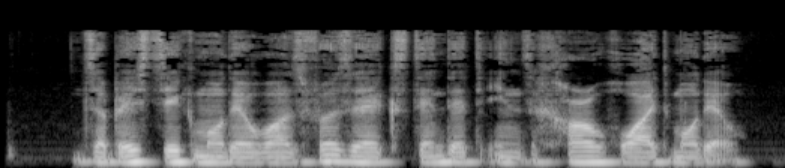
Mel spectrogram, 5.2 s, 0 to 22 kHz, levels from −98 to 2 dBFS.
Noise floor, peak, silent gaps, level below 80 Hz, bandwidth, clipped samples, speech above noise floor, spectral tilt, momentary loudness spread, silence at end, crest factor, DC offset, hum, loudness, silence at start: -47 dBFS; -6 dBFS; none; -44 dBFS; 11.5 kHz; under 0.1%; 24 dB; -5.5 dB/octave; 10 LU; 0.25 s; 18 dB; under 0.1%; none; -23 LUFS; 0.5 s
